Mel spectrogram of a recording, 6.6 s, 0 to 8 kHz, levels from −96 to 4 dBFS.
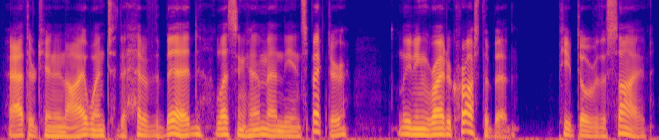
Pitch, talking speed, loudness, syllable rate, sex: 110 Hz, 210 wpm, -19 LUFS, 6.3 syllables/s, male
